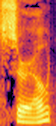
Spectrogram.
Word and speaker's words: Tsuro: It's called Suro, T-S-U-R-O, and the T is silent.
